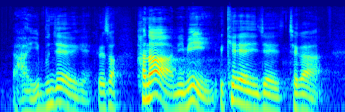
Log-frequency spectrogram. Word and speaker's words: 하나님: 하나님을 아 섬기고 있습니다 이거 발음 치느라고 제가 노력을하고 하고 또 하고 하는데 안 요 잘 빨리 하다 보면 하느님이 이렇게 되거든요 아이 문제예요 이게 그래서 하나님이 이렇게 이제 제가 아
